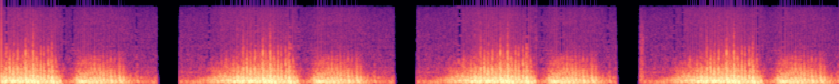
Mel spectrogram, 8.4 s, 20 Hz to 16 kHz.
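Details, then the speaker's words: Coarse, low grating sound in both inspiration and expiration, about 28 per minute, from lung auscultation with a stethoscope on an adult male patient, possibly simulated: pleural friction rub, said to occur in cases such as influenza. "Então, quando os pulmões se expandem e abaixam, né, através da inspiração e expiração, ou seja, da ventilação, essa capinha acaba se atritando. Então, ela fica... Ela faz ela dá um atrito."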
